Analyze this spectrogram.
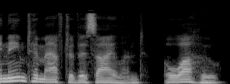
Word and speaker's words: Oahu: start started I named him after this island Oahu pronounced oav the first gate he came to he started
